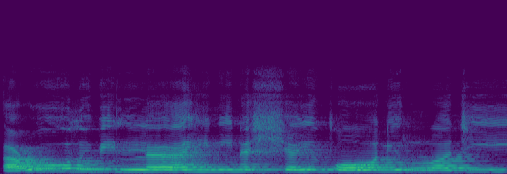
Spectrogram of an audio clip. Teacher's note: عین کو حلق سے ادا کریں، طا کو بھرا ہوا پڑھیں اور ہر لفظ الگ الگ ادا کریں۔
